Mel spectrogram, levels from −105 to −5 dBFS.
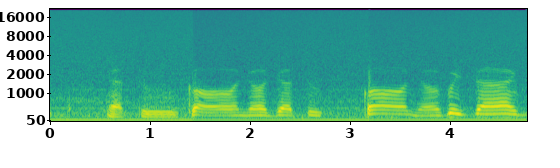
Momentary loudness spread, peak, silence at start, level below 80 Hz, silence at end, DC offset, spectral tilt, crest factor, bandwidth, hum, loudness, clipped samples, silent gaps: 8 LU; 0 dBFS; 0 s; -26 dBFS; 0 s; under 0.1%; -6.5 dB/octave; 14 dB; over 20 kHz; none; -15 LUFS; under 0.1%; none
